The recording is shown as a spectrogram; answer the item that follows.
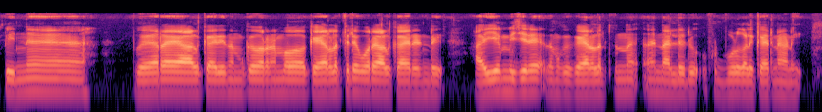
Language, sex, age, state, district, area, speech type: Malayalam, male, 30-45, Kerala, Palakkad, rural, spontaneous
